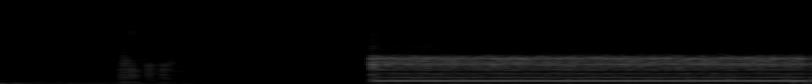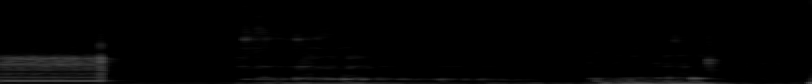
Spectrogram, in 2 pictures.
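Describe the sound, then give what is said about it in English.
A single steady electronic ringback tone from an outgoing phone call, lasting about two seconds, followed by quieter muffled rustling and clattering sounds. “You guys hear this ringing?”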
